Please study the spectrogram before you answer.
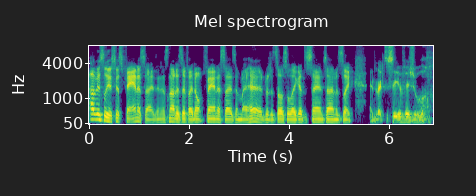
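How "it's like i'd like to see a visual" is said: put-on gross voice, lower and quieter. A podcast host talks with a co-host, in a gross put-on voice. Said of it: "that was a gross voice you put on there".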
